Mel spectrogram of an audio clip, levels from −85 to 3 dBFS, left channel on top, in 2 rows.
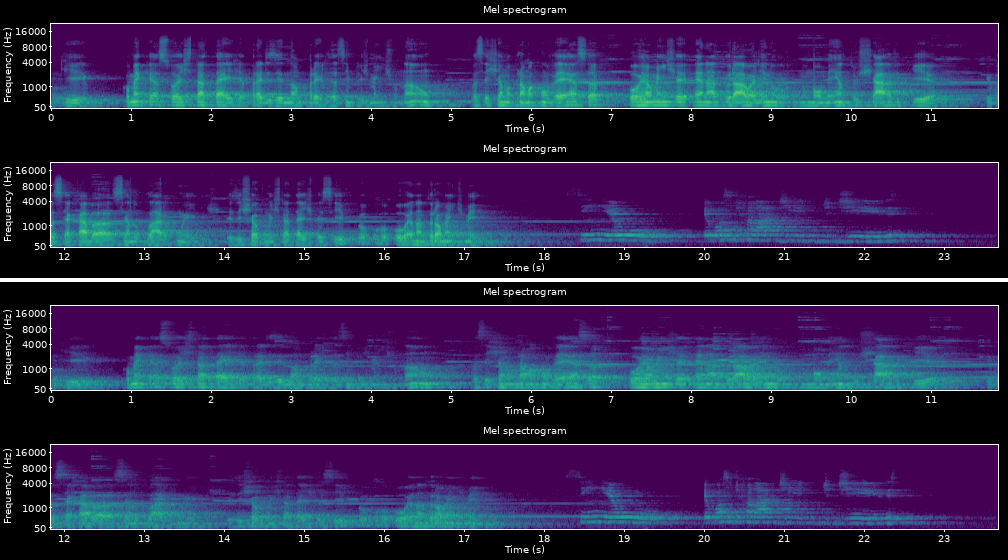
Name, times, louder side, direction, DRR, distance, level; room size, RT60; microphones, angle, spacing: voice 1, 0.9-4.8 5.3-6.9 7.2-11.1 11.7-17.2, left 5 dB, 75° left, 9 dB, 0.3 m, -30 dB
Wind chime, 1.3-19.2, left 1 dB, 80° right, 1.3 m, -50 dB
voice 2, 18.3-19.5 20.0-22.4, left 1 dB, 25° right, 0 dB, 0.7 m, -44 dB
6.4 x 4.6 x 3.3 m, 2.2 s
head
